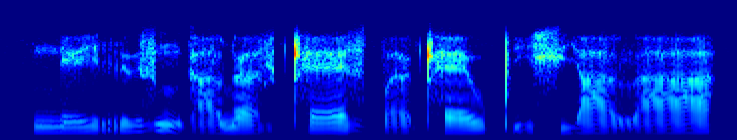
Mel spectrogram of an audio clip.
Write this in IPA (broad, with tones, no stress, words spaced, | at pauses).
ne˦˥i̯rɨ˦˥z ŋɡa˨˥ɳɐ˦˨z ʈʰɛ˦˥zpɐ˨˥ʈʰɛ˦˥u̯pʼi˨˥x ja˦˨ɭa˦˥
